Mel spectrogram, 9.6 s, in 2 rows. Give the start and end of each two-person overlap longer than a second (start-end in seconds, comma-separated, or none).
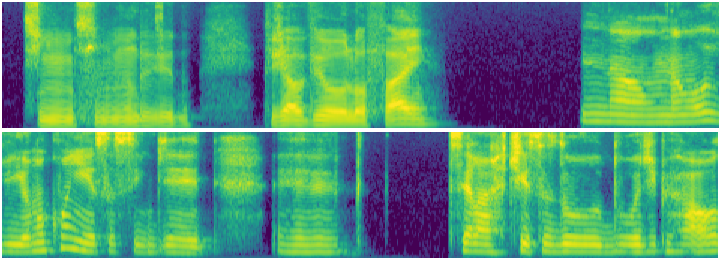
none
